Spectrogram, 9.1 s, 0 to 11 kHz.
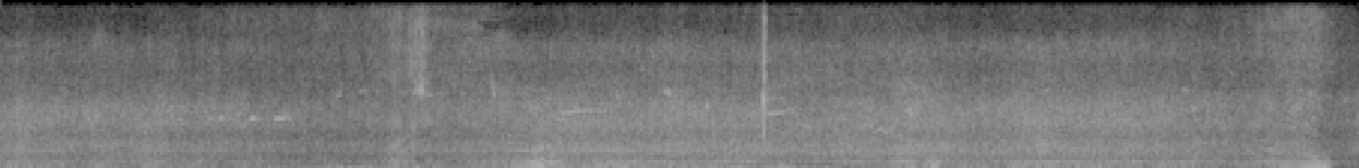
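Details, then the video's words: Honey bees in flight at a hive entrance on a sunny February day, filmed up close with a GoPro Hero 7 Black under a foot away; a dense, steady low hum from many bees, with brief bumps as bees land on the camera. "4K Honey Bees - ambient video and audio"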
